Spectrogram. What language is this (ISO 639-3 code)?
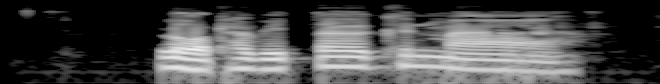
tha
